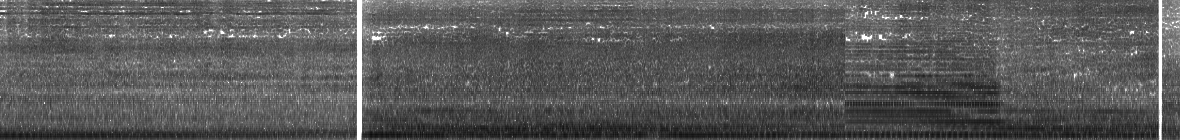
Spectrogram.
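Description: Diesel-electric freight locomotive engines running as trains pass: first a steady drone from a train farther off, then, after a sudden cut, a louder drone from a locomotive passing close by. Its multi-note air horn sounds for about three seconds near the end, while the freight wagons roll past.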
